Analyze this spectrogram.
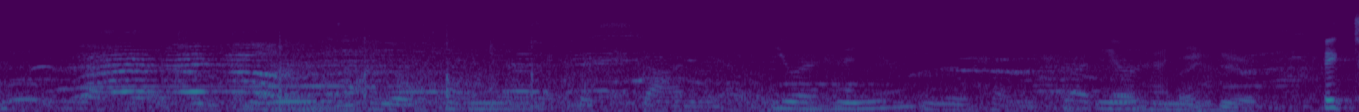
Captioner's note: applause & Cheering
